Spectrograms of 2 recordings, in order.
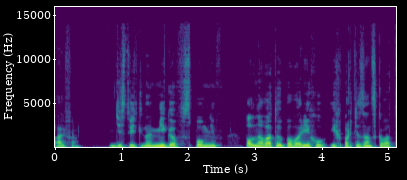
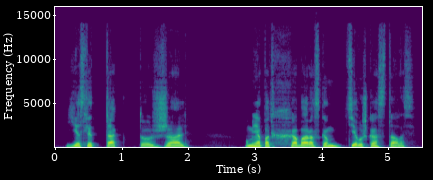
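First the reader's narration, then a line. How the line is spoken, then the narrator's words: Older brother grumbling. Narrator (Russian): проворчал старший брат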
